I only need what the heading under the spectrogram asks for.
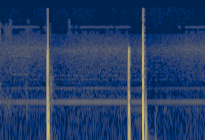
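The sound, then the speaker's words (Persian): Telephone line tone after a call is cut off: a steady low electronic tone runs throughout, broken by three sharp clicks. “متاسفانه که تلفن آقای حافظی قطع شد”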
